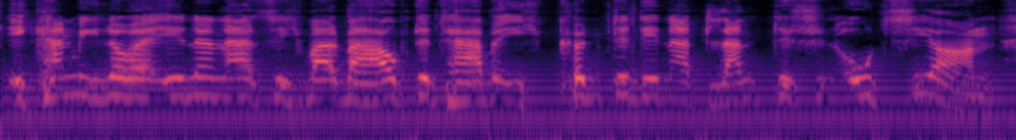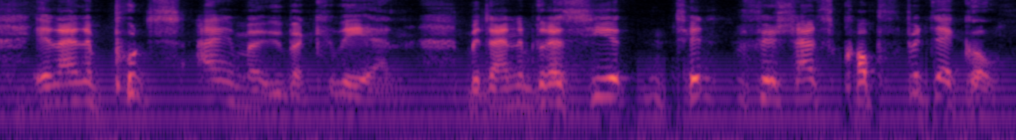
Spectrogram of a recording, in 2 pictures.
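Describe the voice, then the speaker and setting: A man's voice: high-pitched, moderate pace, hardly any pauses, exaggerated voice. A man playing an old, boastful male bear sea captain who narrates tall tales to his grandchildren in a children's audio play. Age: older. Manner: boastful, rambling tall-tale teller. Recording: loud background music. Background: music.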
